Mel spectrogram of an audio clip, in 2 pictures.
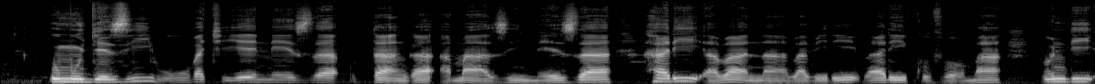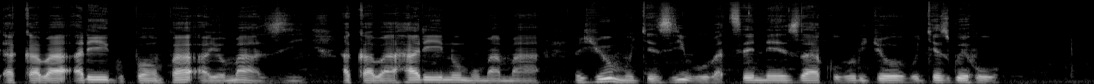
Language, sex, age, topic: Kinyarwanda, male, 18-24, health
